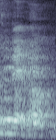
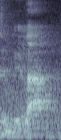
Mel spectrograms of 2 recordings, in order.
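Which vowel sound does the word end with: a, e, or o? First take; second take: o; a. First: The word ends with an o sound. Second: The word ends with an a sound. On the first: This is the East Java way of saying it. "Oh jendelo, bukan jendole" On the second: This is the western Banyumas way of saying it. "kalau di Banyumas ngomong jendela itu ya jendela"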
